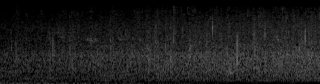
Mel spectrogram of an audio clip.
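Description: Steady rain falls, a dense hiss of droplets with scattered brighter taps and patters on a surface, continuous, with no voices.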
